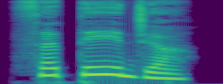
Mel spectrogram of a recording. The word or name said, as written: ಸತೇಜ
